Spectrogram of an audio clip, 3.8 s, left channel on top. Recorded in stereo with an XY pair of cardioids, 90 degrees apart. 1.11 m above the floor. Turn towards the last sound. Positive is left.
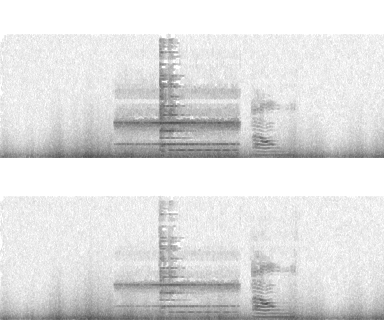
turn(degrees=-35)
